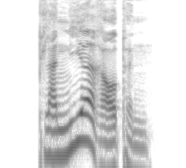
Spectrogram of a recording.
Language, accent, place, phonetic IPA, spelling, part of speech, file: German, Germany, Berlin, [plaˈniːɐ̯ˌʁaʊ̯pn̩], Planierraupen, noun, De-Planierraupen.ogg
- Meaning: plural of Planierraupe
